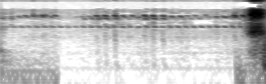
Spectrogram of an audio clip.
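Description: A night chorus of insects and frogs chirring steadily in the background, a sound-effect bed mixed under the narration, with a thin steady high tone and a faster pulsing chirr above it. A man's narrating voice trails off just after the start and comes back in near the end.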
